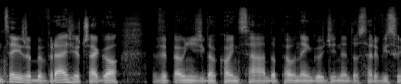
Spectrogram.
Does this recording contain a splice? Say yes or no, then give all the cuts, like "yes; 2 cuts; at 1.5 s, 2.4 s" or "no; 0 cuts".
yes; 2 cuts; at 2.1 s, 2.7 s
